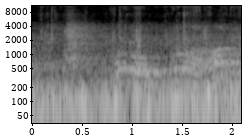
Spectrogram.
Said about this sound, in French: Pour cette dernière répétition, chevaux et cavaliers enchaînent les tours de piste, encore et encore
